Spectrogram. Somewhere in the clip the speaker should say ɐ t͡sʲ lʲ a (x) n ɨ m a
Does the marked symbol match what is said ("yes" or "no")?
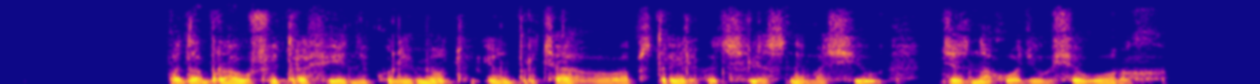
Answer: no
